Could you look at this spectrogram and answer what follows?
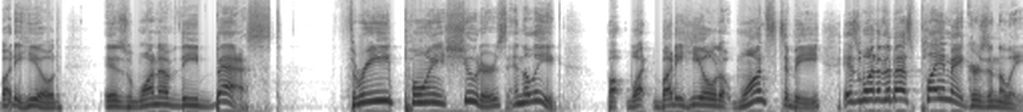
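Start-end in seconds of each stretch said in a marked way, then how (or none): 0.0-5.6 slowed, deliberate delivery, each word laid out. Speaker repeating a point about a player, saying it slower this time. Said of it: "I'm going to say it slower this time".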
